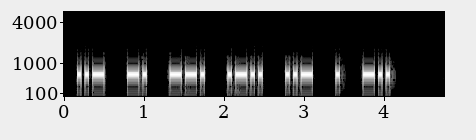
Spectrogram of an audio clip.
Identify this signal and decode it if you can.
Morse code, heard as a keyed tone, about 25 wpm, spaced as for 18 wpm, 600 Hz. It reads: UNGLUED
